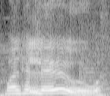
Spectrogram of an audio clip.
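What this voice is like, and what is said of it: Cheery, deliberately bad put-on accent. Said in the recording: “You're very cheery today. ... I'm very cheery with my bad accent.”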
